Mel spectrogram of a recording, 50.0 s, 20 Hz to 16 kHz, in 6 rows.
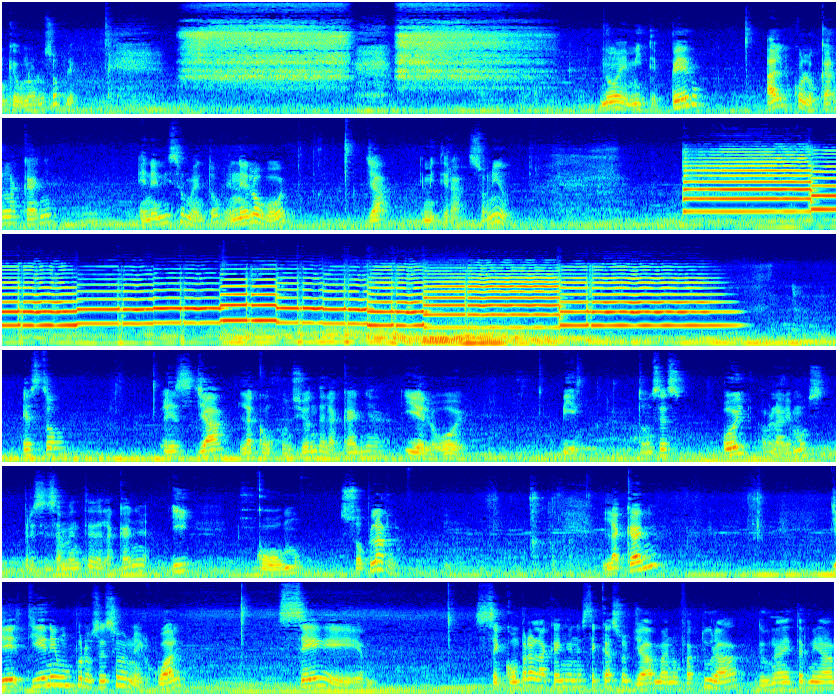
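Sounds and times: airy hiss of breath: 1.0 - 5.7, 13.8 - 14.7
oboe playing held notes: 15.2 - 24.3.

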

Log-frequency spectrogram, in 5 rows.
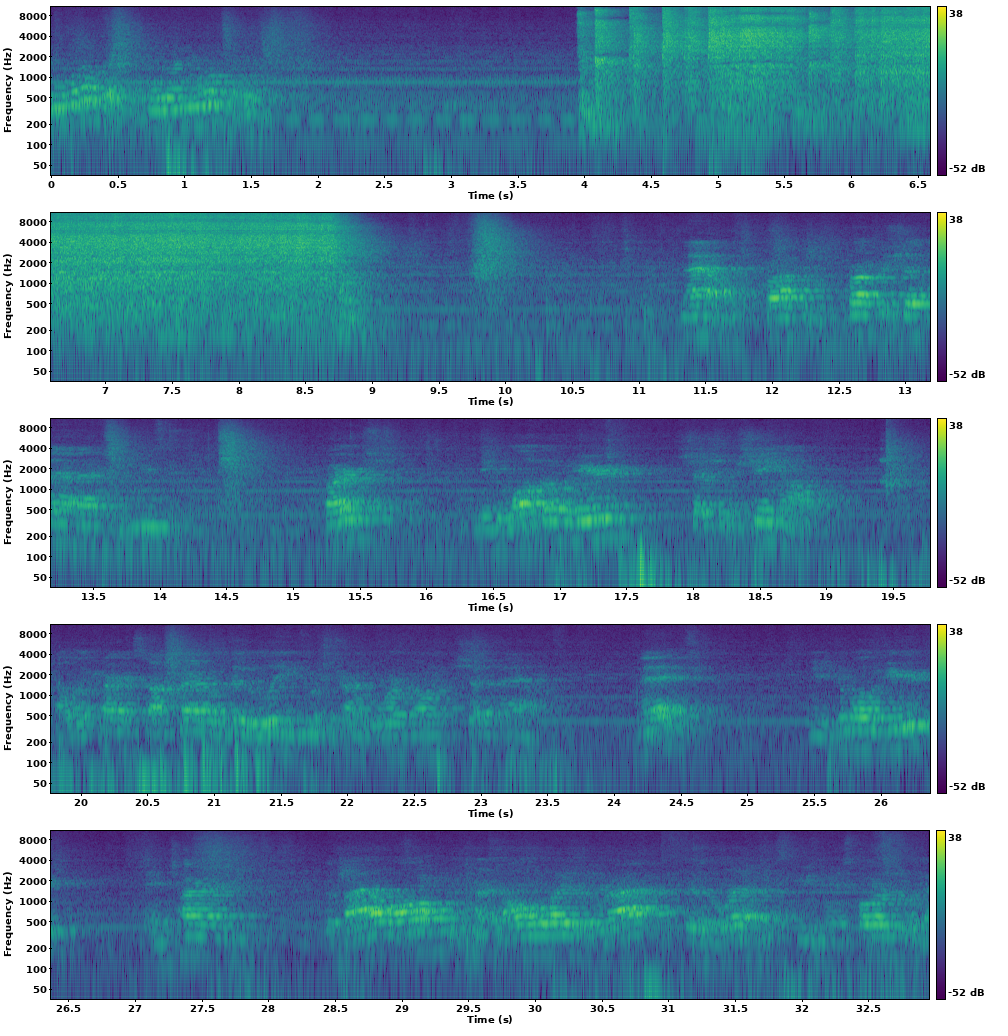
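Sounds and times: welder arc burning: 3.9 - 9.2
welder arc popping: 3.9 - 9.3.

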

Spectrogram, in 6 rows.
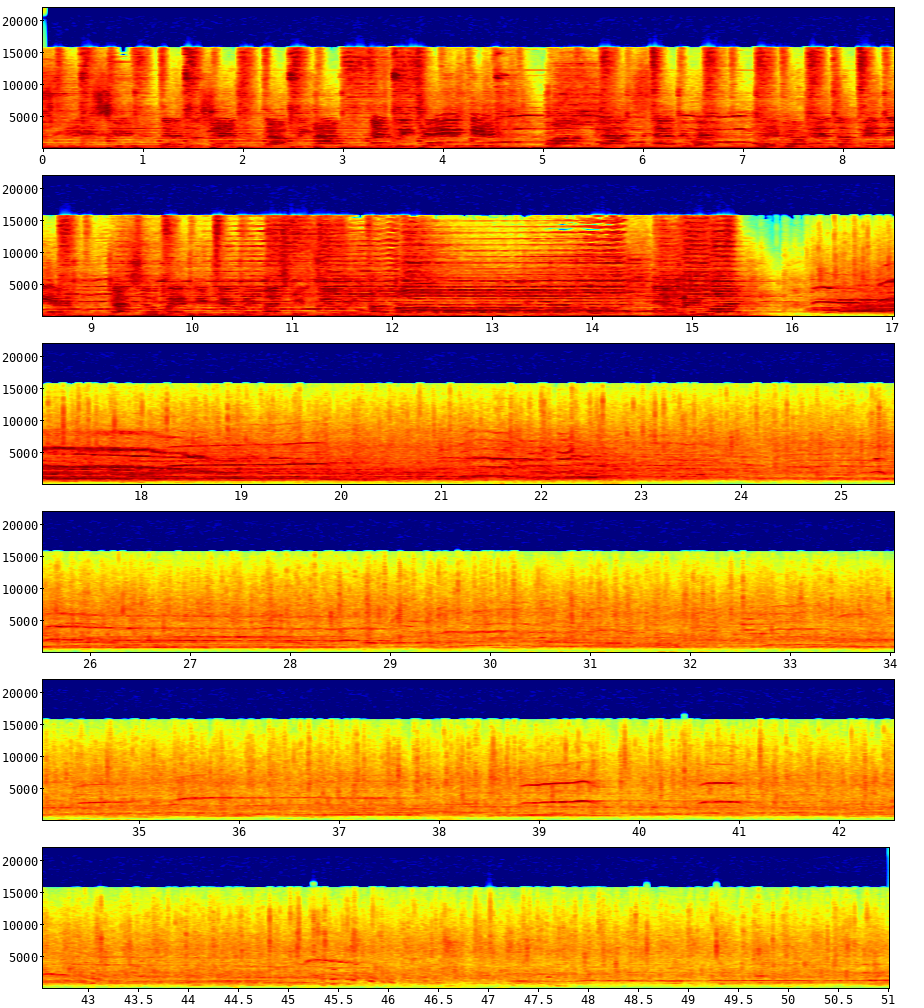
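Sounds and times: audience applauding and cheering: 0.0 - 51.0
shouts and whoops: 4.1 - 7.6, 13.8 - 51.0.

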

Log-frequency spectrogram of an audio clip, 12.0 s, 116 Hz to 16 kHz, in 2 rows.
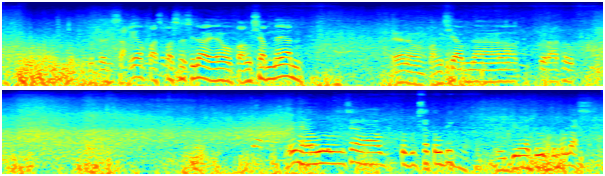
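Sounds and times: wind rumbling on microphone: 0.0 - 12.0
small waves on pebble shore: 5.3 - 9.0.

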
